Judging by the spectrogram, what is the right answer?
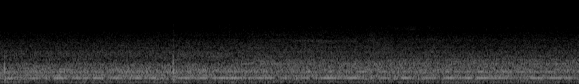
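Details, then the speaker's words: A car's radiator cooling fan commanded at the middle of three speeds through a MUCAR 682 scan tool's bidirectional actuation test; a steady, even hum at one constant pitch with no rattle or scraping. The fan runs normally and the test works. "So the bidirectional ability seems to work fine on this car."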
